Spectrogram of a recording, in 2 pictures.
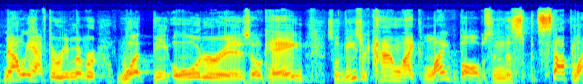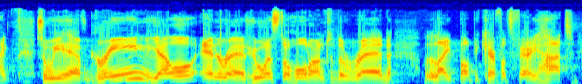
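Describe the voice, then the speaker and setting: A man with a fairly high, very animated voice works as a children's party magician. He is playful and encouraging, tossing out simple questions and praise in interactive magic show patter. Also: moderate pace, clean tone. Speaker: kids' magician, guest entertainer.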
